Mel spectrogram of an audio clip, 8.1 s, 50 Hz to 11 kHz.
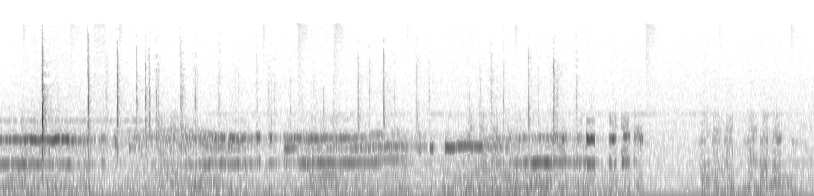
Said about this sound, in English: There are distinct blocks within each pattern, and within each block, the tones come in groups of three. It's 3-3-3, 3-3-3, it's always 3-3-3, it's always the same.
